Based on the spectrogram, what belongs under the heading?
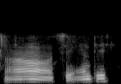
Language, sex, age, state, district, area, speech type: Odia, male, 18-30, Odisha, Jagatsinghpur, rural, conversation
